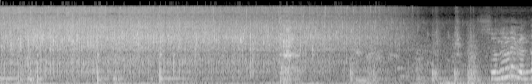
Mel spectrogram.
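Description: Onions, mustard seeds and curry leaves fry in hot oil for sambar, a loud crackling sizzle with stirring scrapes that eases toward the end as a voice starts talking.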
